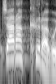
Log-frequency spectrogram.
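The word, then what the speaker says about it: צלח: 형통은 히브리어로 짜라크라고 읽고 발음합니다.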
